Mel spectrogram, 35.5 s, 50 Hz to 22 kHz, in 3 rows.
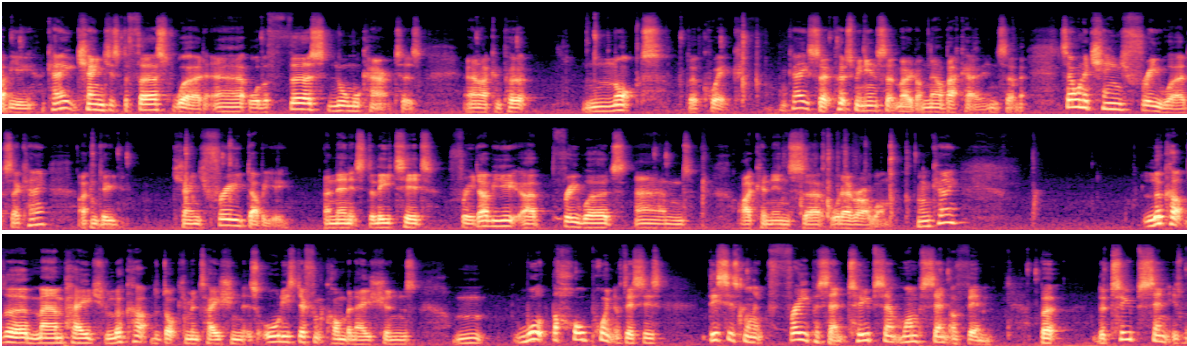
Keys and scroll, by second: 0.0 w, 5.8-7.6 typing, 10.2 typing, 12.9-15.6 typing, 19.5-21.5 typing.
